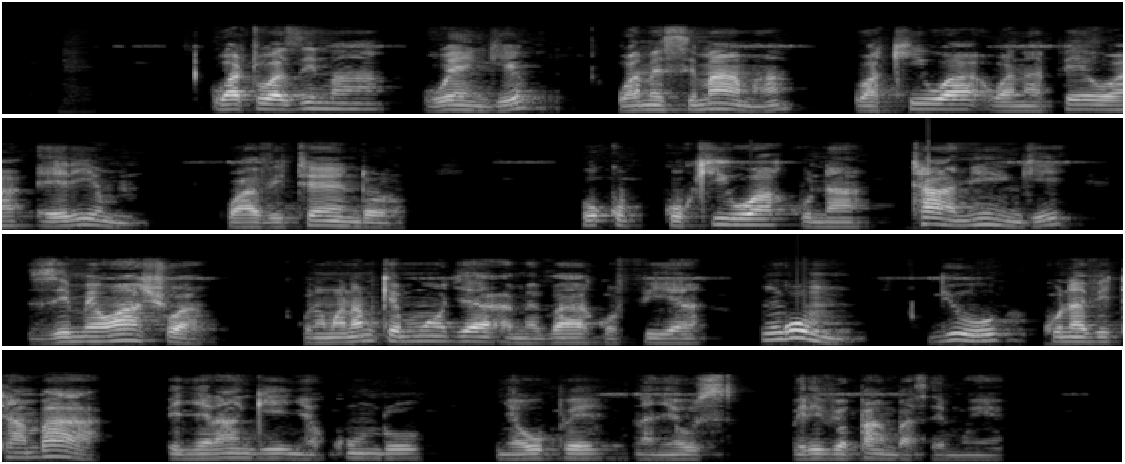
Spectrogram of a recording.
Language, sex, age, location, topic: Swahili, male, 25-35, Dar es Salaam, education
